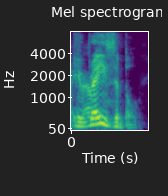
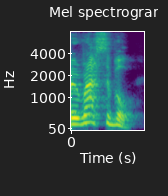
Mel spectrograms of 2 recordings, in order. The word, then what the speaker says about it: irascible: Erasable? Erasable? Oh, irascible.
